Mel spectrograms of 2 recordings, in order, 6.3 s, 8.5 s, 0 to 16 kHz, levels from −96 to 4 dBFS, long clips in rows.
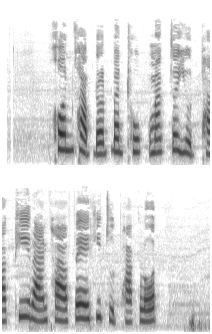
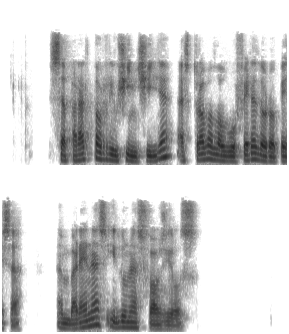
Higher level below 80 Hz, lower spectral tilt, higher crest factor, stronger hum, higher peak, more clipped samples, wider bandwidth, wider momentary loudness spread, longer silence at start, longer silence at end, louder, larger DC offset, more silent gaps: second, -74 dBFS vs -50 dBFS; about the same, -4.5 dB/octave vs -5 dB/octave; about the same, 20 dB vs 18 dB; neither; second, -8 dBFS vs -2 dBFS; neither; first, 10 kHz vs 8 kHz; about the same, 10 LU vs 8 LU; about the same, 0.75 s vs 0.75 s; second, 0.25 s vs 1.4 s; second, -26 LUFS vs -19 LUFS; neither; second, none vs 4.98-5.08 s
